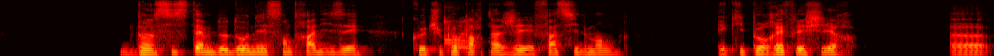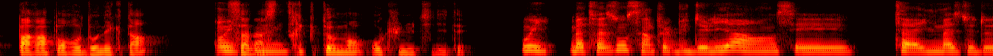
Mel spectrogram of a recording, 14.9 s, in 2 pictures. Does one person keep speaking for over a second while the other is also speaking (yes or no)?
no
